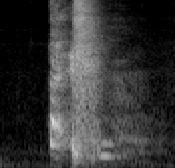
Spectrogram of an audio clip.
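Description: A single sharp sneeze with a brief intake before the burst, heard during a cold.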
